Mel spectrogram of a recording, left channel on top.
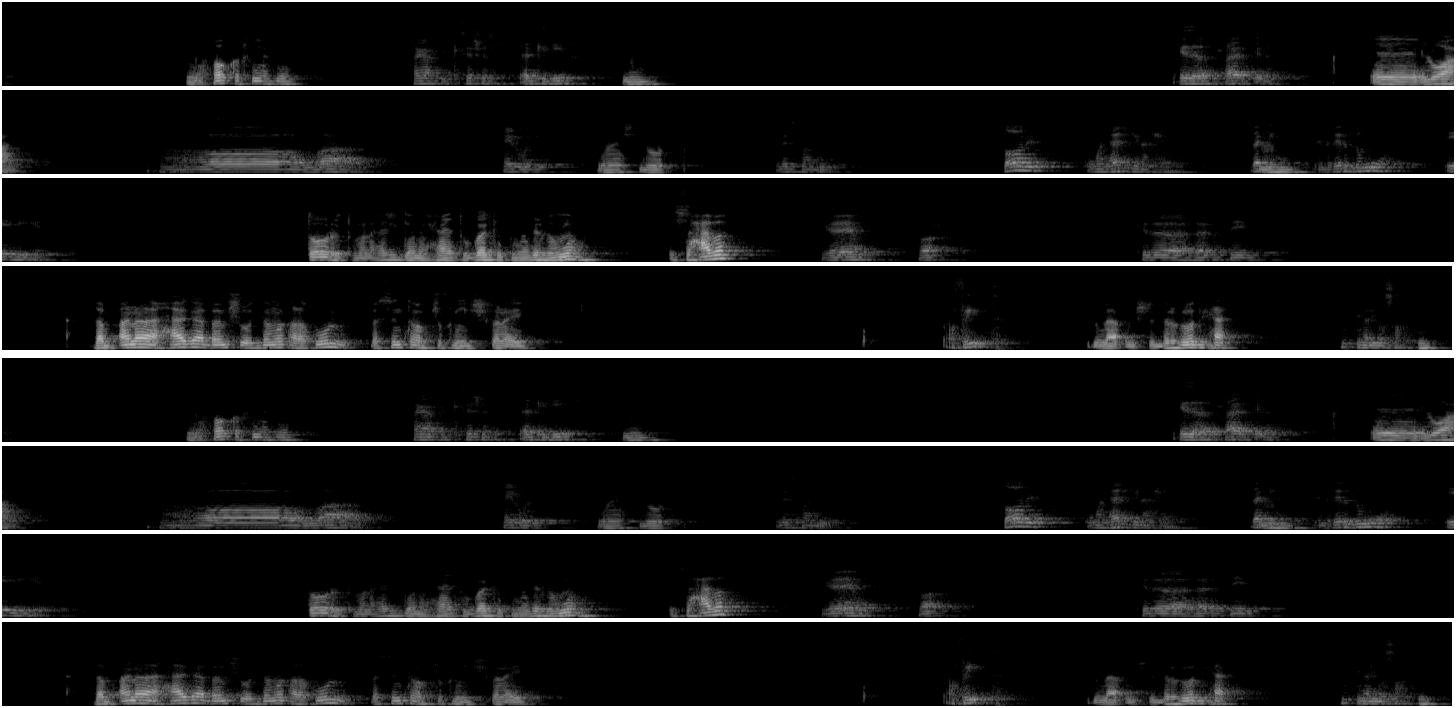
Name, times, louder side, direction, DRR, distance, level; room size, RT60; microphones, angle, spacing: voice 1, 1.8-2.9 6.2-6.5 13.7-14.7 20.5-21.2 27.1-27.4 32.1-35.0 35.7-36.4 44.5-48.8 54.5-55.9 57.7-57.8, left 6 dB, 60° left, 0.4 m, -31 dB
voice 2, 4.1-5.8 11.8-12.8 16.1-18.1 19.5-20.0 22.3-22.8 24.5-25.0 25.3-26.3 27.0-27.3 27.6-28.4 28.9-29.5 37.2-37.7 38.2-38.5 40.4-41.6 53.0-53.6 56.9-57.6, left 1 dB, 15° left, 1.4 m, -42 dB
6.8 x 6.6 x 7.6 m
head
